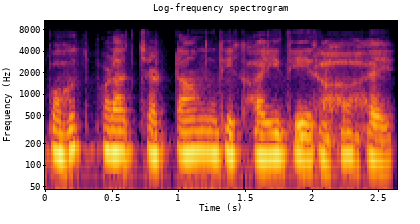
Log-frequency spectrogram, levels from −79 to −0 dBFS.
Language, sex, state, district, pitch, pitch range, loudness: Hindi, male, Jharkhand, Ranchi, 145 Hz, 135-150 Hz, -16 LUFS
